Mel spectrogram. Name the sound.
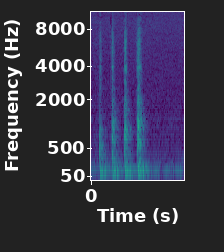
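knocking on a door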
